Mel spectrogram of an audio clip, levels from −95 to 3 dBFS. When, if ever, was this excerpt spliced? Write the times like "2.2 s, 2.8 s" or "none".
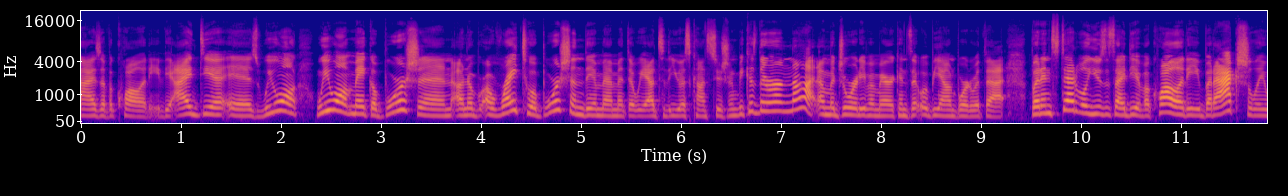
none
